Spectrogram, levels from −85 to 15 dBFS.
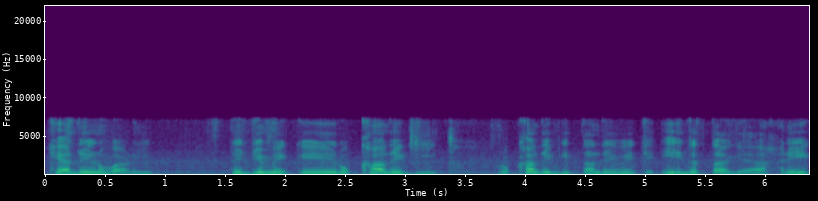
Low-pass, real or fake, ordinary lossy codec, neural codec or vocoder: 7.2 kHz; real; none; none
